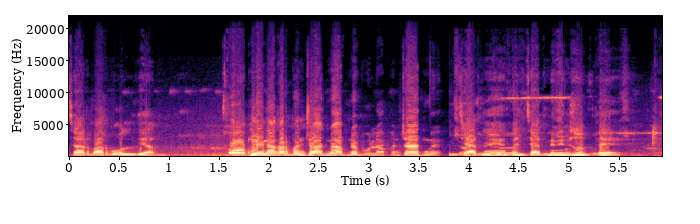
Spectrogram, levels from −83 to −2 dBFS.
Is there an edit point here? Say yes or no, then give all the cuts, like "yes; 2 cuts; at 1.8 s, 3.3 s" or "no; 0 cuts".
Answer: yes; 1 cut; at 3.8 s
